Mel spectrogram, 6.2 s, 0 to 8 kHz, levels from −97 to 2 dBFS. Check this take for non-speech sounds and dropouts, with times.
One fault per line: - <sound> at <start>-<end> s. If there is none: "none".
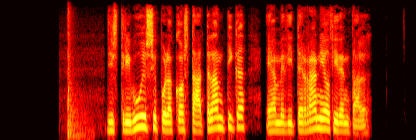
- thud at 1.0-1.4 s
